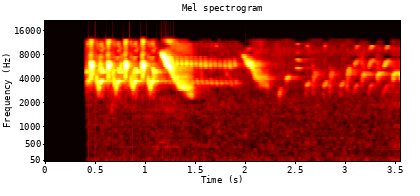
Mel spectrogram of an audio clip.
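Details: A goldfinch hybrid born in 2015 and hand-reared, perched on a finger, sings a quick, high twittering phrase of bright repeated notes, a sliding trill and scattered tinkling chirps, over a faint low hum.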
